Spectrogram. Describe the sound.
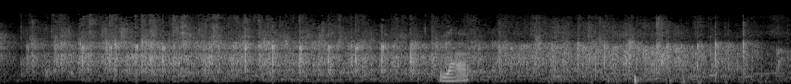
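Sustained audience applause, a dense, steady wash of many hands clapping at an even loudness for the full eight seconds, with a brief voice or shout briefly rising out of the crowd midway.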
